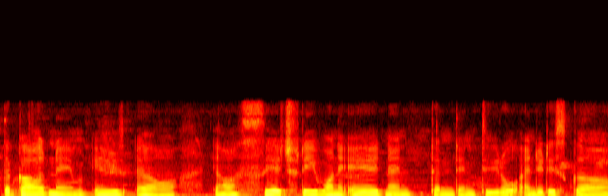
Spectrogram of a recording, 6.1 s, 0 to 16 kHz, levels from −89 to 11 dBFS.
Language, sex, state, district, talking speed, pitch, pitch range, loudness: English, female, Chandigarh, Chandigarh, 150 wpm, 225 Hz, 215-245 Hz, -15 LUFS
